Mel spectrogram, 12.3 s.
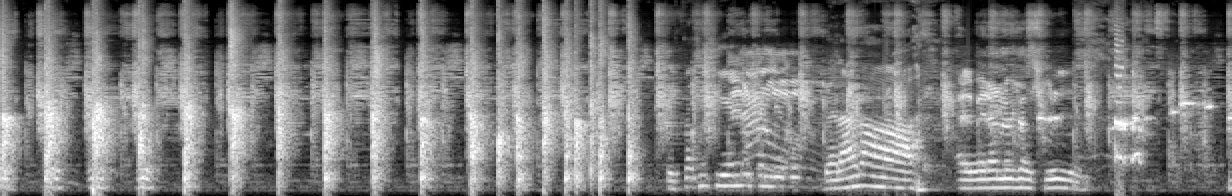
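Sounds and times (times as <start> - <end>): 
rhythmic hand clapping: 0.0 - 6.6
speech: 6.7 - 11.0.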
